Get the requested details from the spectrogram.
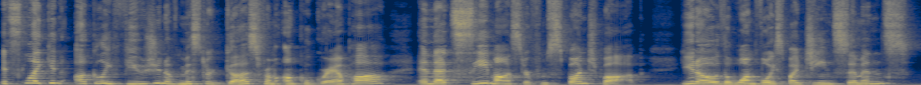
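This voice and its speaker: Here a video game reviewer, a woman with a slightly high, somewhat bright voice, delivers unhurried commentary that's casual, sarcastic, and often exclamatory. Faint game music sits behind her voice-over.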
